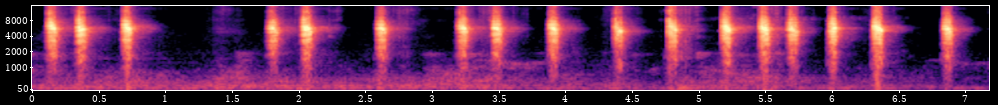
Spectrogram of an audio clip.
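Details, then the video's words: Kemade call used to lure cit keres birds into singing: fast, piercing, high-pitched chips, with quick doubled notes, a short pause after the first burst, then a steady run of evenly spaced sharp ticks. "Suara asli burung kemade"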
